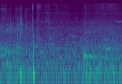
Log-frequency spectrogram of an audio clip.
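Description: Background voices in a busy shop, with two sharp clicks of a phone being handled about half a second in. A voice starts up near the end.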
